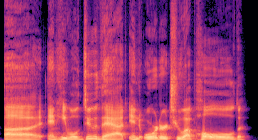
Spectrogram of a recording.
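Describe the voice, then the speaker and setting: A man co-hosting a podcast, explaining ideas in a measured, lecturing way with frequent "uh" and "right?". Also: mid-range voice, lively intonation. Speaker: podcast co-host. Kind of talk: casual explanatory discussion.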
